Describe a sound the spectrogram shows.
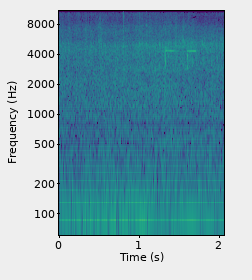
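A car drives away down the road.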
